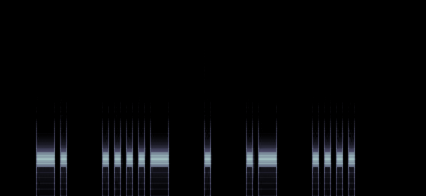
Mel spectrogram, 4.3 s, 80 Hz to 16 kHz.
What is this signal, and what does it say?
Morse code, heard as a keyed tone, about 20 wpm, spaced as for 15 wpm, 700 Hz. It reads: N4EAH
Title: 076 Lesson 13g - Letter L - Call Signs 20wpm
